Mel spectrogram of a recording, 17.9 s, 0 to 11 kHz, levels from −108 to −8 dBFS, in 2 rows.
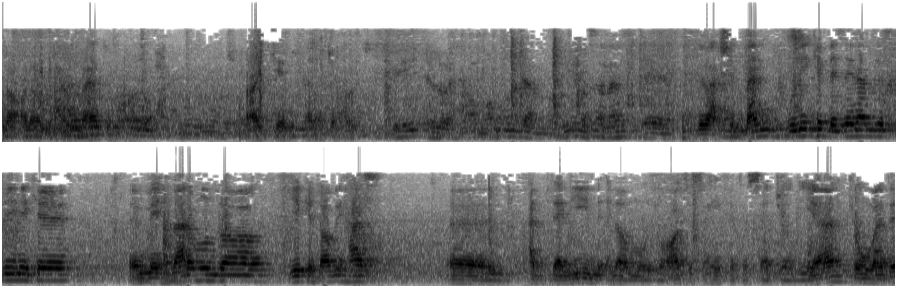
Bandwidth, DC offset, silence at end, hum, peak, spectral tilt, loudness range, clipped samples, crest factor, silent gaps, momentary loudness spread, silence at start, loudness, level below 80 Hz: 5.8 kHz; under 0.1%; 0 s; none; 0 dBFS; -8 dB/octave; 8 LU; under 0.1%; 14 dB; none; 13 LU; 0 s; -15 LUFS; -56 dBFS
